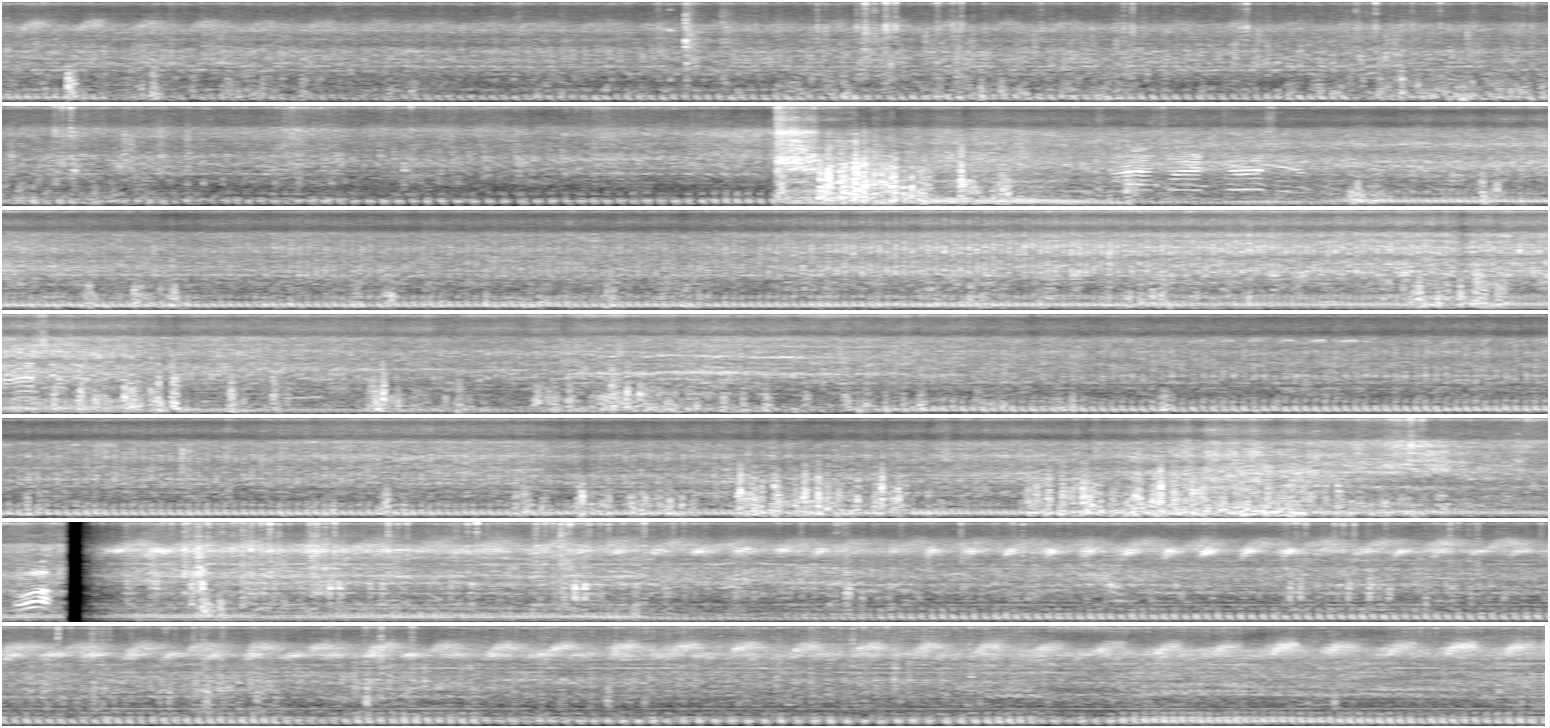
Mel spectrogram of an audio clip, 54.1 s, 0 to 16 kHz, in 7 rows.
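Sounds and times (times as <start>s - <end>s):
motorcycle engine running: 0.0s - 54.0s
road and wind noise: 0.0s - 54.0s.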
